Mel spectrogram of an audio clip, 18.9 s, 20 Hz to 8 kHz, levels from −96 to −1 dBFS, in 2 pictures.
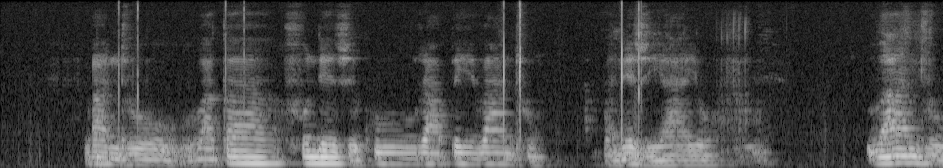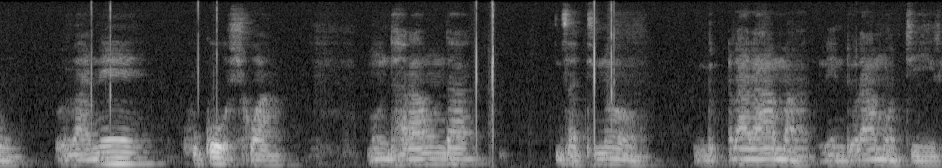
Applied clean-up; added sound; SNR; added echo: none; Tick; 14 dB; reverberation time 0.4 s.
